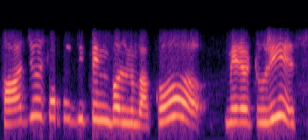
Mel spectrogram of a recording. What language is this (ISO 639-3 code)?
nep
